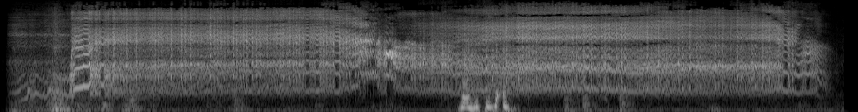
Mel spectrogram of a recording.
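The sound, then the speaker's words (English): A loud, sustained screech from a screeching frog from Florida, harsh and raspy, holding steady for about seven seconds with a brief break in the middle before trailing off. “Do you know what a screeching frog sounds like?”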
